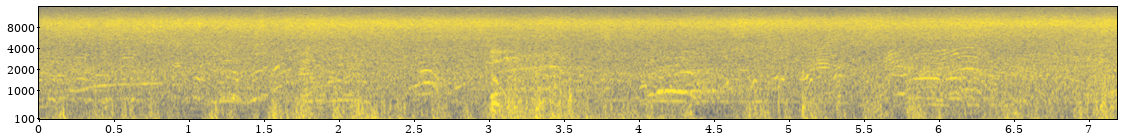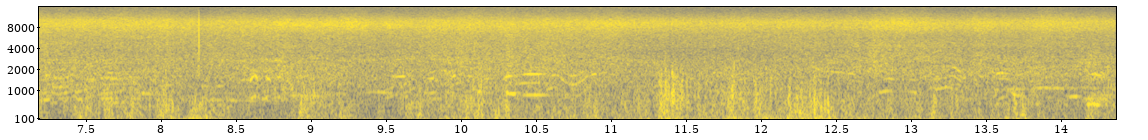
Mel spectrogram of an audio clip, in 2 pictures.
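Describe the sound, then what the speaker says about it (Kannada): Strong wind blows at Baba Waterfalls, roaring and buffeting the microphone steadily alongside rushing water, while people talk over it. "ಗಾಳಿ ನೋಡೋ ಬ್ರದರ್"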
